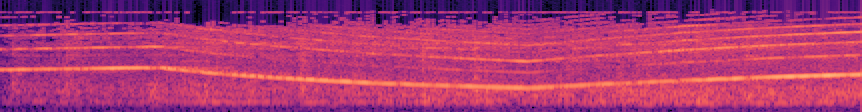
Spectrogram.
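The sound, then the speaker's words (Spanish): A police car races by at full speed on a road with its siren blaring, the wailing tone sliding steadily lower and then climbing again over a constant rumble of road noise. No one speaks. “El chico se esconde tras un muro en las vías del tren y un coche de la policía pasa por la carretera a toda velocidad.”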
